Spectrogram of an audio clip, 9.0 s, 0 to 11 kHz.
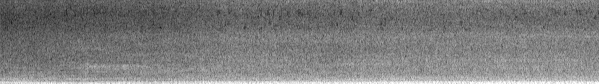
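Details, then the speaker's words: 2003 Ford Explorer 4.0 V6, first start after replacing all six spark plugs, coolant also serviced: fires right up and settles into a smooth, even idle with steady low hum, no misfire or ticking; normal idle. "It sounds good. Fire right up, guys."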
